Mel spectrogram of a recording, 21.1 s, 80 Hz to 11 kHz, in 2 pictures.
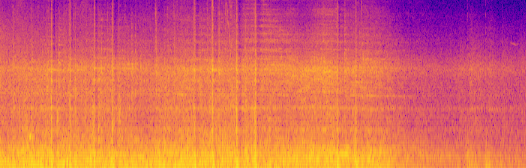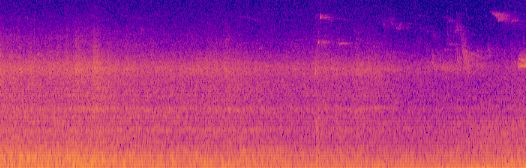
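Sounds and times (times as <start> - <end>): train wheels clicking over rail joints: 0.0 - 8.1, 9.0 - 13.3
train running rumble: 0.0 - 21.0.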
